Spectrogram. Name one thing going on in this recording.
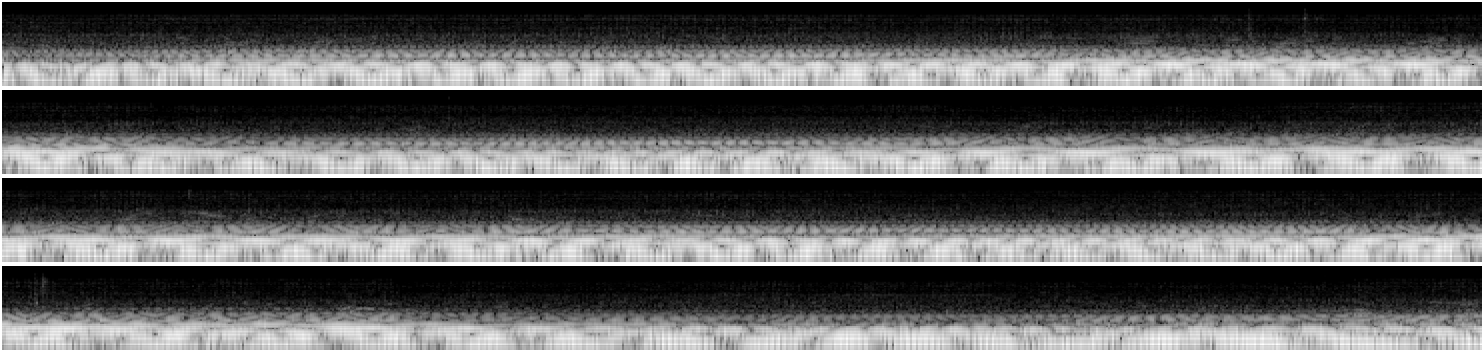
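A propeller engine drones loudly and steadily from close by, with a throbbing beat.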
